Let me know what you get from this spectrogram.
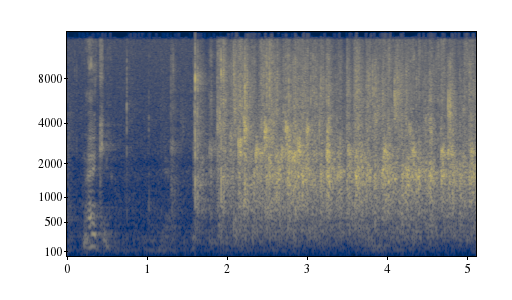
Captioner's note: applause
